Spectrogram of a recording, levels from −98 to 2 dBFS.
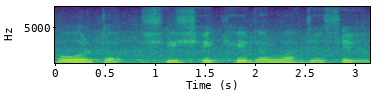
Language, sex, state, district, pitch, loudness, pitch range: Hindi, female, Haryana, Jhajjar, 195 Hz, -17 LUFS, 185-200 Hz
